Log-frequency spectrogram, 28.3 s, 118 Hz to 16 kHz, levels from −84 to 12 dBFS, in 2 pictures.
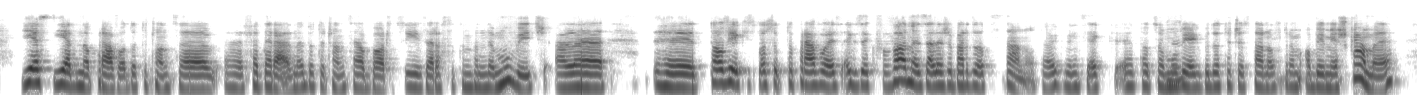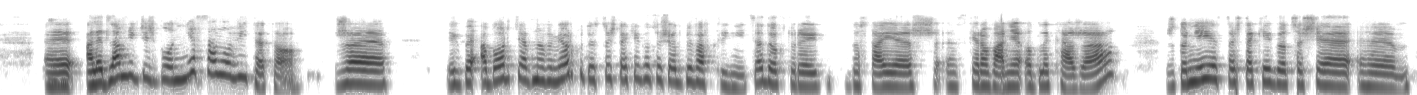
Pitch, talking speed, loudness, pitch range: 195 Hz, 155 wpm, -22 LUFS, 180-230 Hz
